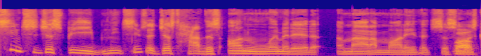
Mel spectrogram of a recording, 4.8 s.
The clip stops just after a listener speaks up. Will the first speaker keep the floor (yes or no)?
yes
